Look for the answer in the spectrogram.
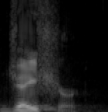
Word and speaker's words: Jasher: Is not this written in the book of, and the way this is supposed to be pronounced is Jasher. Jasher is what I would normally say, but I got this pronunciation Bible out, and it says Jasher.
